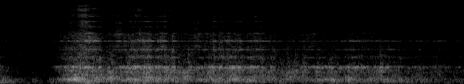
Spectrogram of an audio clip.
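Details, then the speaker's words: Triumph TR7 under restoration, front wheel turned backwards by hand: steady dry scraping rub; owner thinks it is the brakes, the backing plate touching, already pulled away slightly and sounding a bit better. "a bit more noise there. Now that would appear, I guess, to be the brakes. I've done this a couple of times and I have pulled the backing plate away a little bit."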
